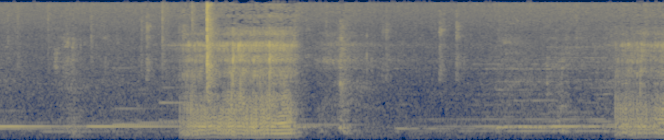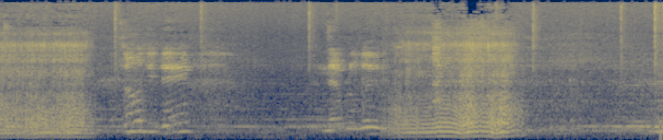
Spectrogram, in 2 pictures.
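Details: Rough, rattling snores about every four seconds during sleep, with faint music and room noise in the background.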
